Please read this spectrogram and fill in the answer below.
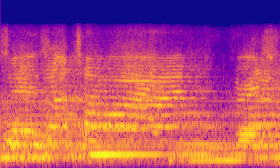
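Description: A group of children singing together, holding each note for about half a second to a second.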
